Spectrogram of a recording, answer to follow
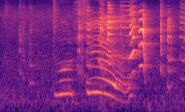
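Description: Indian ringneck parakeet loudly saying the mimicked word "badam" (almond) in a high, gliding, squeaky voice, starting a little under a second in.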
